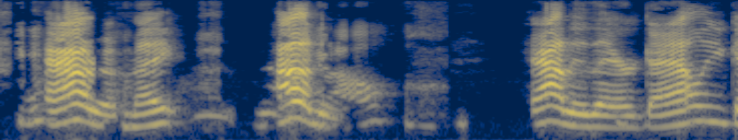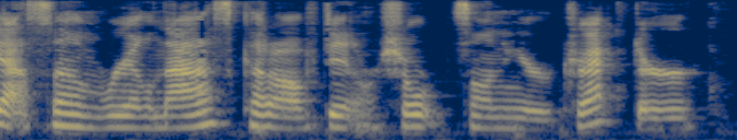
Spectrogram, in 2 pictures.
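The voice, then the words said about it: Exaggerated put-on Southern accent. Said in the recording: “I can't even do a Southern accent right now. How do you do a Southern accent?”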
